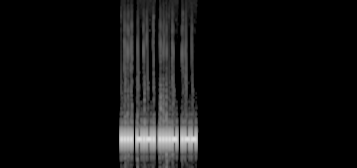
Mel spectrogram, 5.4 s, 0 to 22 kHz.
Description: Morse code, heard as a keyed tone, about 47 wpm, 700 Hz. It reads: HC4W
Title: DXCC-100 Call Signs - 4 Characters - Repeated 3x - 50wpm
